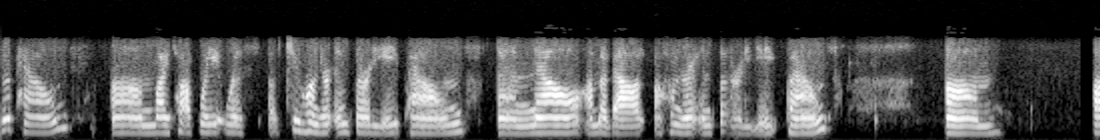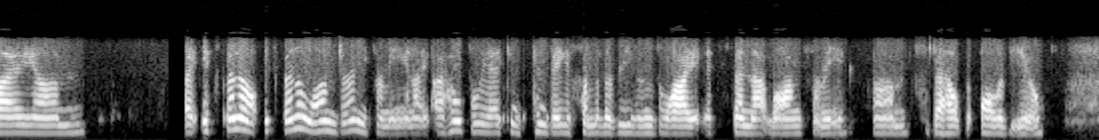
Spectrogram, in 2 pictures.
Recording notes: qualification from the 100 Pounders Phone Meeting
